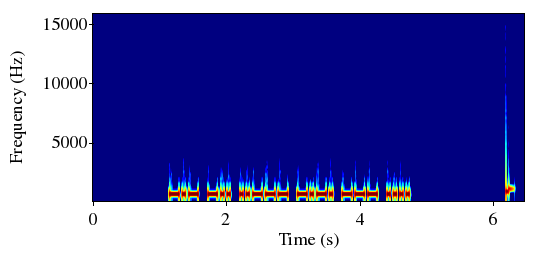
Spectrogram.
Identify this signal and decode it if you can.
Morse code, heard as a keyed tone, about 25 wpm, 700 Hz. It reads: KD2COH
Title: USA Call Signs - 2x Character Spacing - 25wpm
